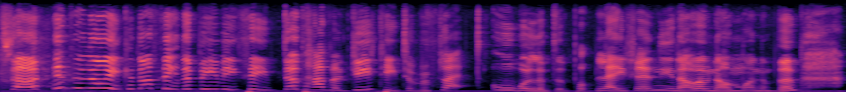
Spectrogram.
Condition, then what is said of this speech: Cerebral palsy. Character in my sitcom could actually speak and move, which may have been a problem.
